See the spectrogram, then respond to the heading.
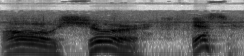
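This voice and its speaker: An actor playing an earnest, decisive space adventurer in an old radio serial, excitable and eager. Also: male voice, on the high side, extremely slow, exaggerated voice. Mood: earnest, puzzled. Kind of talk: 1930s radio serial acting. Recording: noisy, muffled old radio recording.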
